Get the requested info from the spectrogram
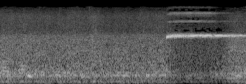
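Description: Pool-hall din of splashing water and voices, then about one and a half seconds in a referee's whistle blows: one loud, steady, high note that carries on past the end.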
